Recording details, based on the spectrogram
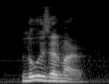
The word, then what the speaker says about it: Lewis del Mar: Luis del Mar, que se escribe Lewis del Mar.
